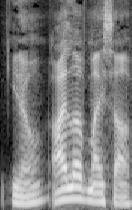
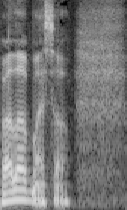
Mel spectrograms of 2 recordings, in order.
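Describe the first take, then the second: First: Said in the usual way. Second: Softer, slower, sincere self-affirmation; tender and soft. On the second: Shown as a demonstration. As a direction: say it gently, meaning it. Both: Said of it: "self-love".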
